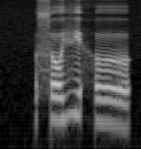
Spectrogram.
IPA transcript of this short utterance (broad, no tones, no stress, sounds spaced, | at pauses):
s o vʲ ɐ h ʊː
